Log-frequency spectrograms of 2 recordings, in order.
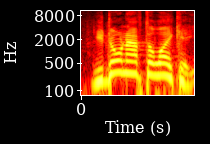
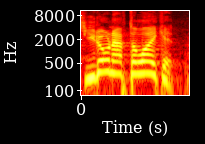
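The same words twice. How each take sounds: First: "have" leaned on, "don't" left light; stress on have. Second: "don't" leaned on, the rest falls away; stress on don't. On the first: Pastor repeating the line, now stressing "have". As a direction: land the weight on "have". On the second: Pastor to congregation, stressing "don't". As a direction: land the weight on "don't". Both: Shown as a demonstration. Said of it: "repeats line, shifts stress".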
